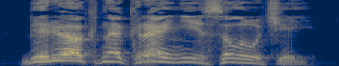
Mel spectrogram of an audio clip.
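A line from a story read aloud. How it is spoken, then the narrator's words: Old man, plain. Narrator (Russian): любовно поглаживая амулет, ответил старик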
